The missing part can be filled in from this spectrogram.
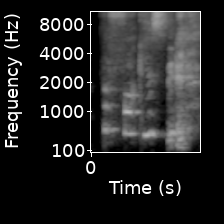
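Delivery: loud shouting with the pitch sent way up. Retelling a stand-up row with a grandmother: retelling own past shouting. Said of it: "the problem for shouting at an elderly lady".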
